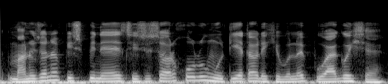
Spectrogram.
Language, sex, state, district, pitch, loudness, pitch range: Assamese, male, Assam, Kamrup Metropolitan, 125 Hz, -13 LUFS, 115-140 Hz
